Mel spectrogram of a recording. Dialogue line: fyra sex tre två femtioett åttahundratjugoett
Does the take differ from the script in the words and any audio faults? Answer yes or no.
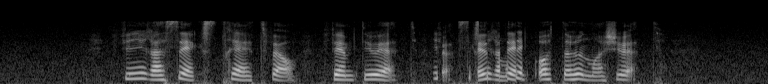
yes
